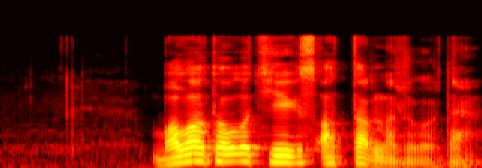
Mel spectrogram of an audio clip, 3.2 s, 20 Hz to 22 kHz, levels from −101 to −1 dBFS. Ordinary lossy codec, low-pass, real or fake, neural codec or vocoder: none; 9.9 kHz; fake; codec, 24 kHz, 3.1 kbps, DualCodec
